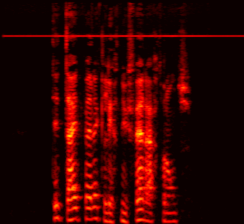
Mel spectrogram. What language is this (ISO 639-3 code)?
nld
